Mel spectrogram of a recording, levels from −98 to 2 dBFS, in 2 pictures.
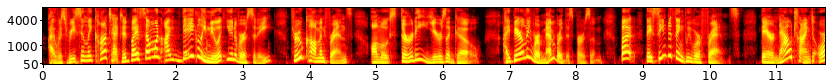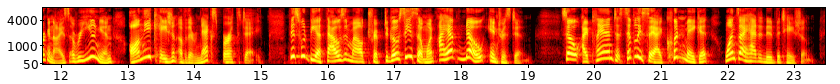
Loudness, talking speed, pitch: -21 LUFS, 195 wpm, 195 Hz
